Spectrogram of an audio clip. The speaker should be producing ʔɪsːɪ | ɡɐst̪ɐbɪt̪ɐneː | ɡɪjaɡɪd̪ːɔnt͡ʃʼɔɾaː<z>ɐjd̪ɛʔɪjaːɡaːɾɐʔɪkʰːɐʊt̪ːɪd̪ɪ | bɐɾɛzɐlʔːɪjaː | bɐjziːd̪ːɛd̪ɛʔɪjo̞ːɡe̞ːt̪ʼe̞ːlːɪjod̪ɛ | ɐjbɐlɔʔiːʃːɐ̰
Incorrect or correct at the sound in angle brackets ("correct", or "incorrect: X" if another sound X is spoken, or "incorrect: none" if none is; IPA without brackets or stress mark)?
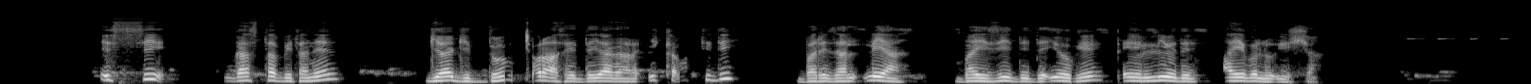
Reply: incorrect: s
